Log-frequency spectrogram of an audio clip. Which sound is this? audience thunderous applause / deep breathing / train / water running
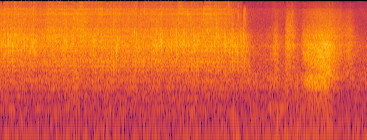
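water running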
